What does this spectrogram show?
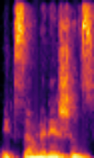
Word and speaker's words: examination: यहाँ पे देखिए, जिस वर्ड में लास्ट में TION लग जाए इसको शन पढ़ते हैं, यानी इसका जो प्रोनाउंसिएशन होता है शाम वाला श, यानी शन। एग्जामिनेशन होता है, एग्जामिनेशन बोलते हैं।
